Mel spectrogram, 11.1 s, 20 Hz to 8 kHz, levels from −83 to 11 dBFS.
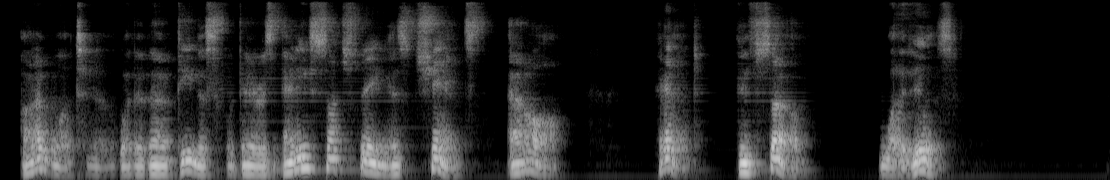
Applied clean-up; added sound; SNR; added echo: neural mask model DeepFilterNet 3.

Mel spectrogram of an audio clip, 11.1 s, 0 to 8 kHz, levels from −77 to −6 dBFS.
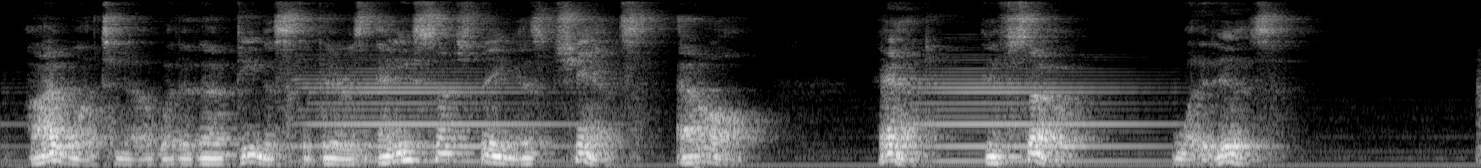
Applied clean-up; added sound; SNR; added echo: none; Bowed string instrument; 13 dB; reverberation time 0.7 s.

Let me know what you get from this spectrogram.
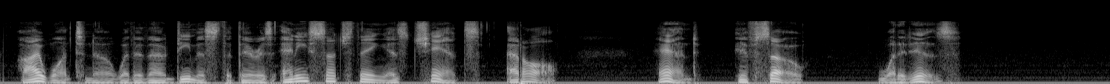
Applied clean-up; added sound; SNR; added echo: none; none; none; none.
